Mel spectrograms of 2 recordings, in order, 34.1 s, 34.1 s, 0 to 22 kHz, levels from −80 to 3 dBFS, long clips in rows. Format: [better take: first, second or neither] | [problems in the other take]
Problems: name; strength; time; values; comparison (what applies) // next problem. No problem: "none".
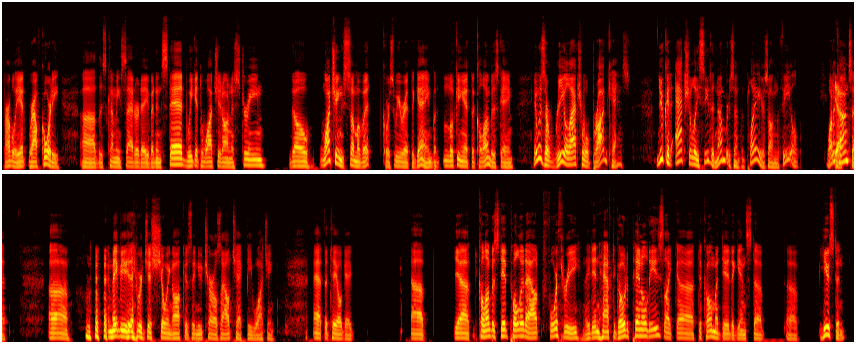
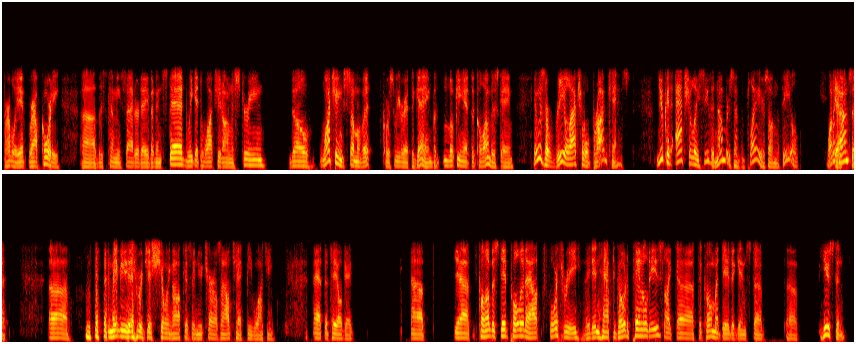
first | garbled, watery; badly; nothing above 4 kHz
